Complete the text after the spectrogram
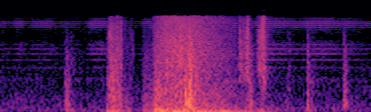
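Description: A game character's shield wall springs up with a rushing whoosh.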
